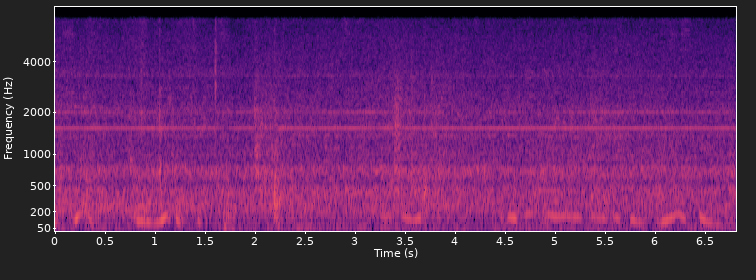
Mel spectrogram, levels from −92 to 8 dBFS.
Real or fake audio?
real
